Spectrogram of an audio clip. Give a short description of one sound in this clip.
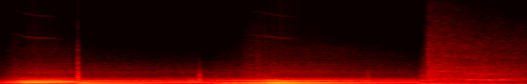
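A sports car engine revs and roars as it speeds away.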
